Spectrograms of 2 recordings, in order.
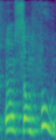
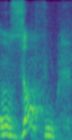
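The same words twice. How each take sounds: First: The consonant in s'en is a hissing S sound. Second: The consonant in s'en is a buzzing Z sound. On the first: The speaker calls it right. "it's on s'en fout" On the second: The speaker calls it wrong. "not on s'en fout"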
